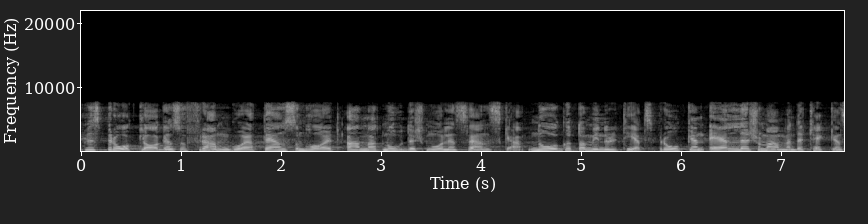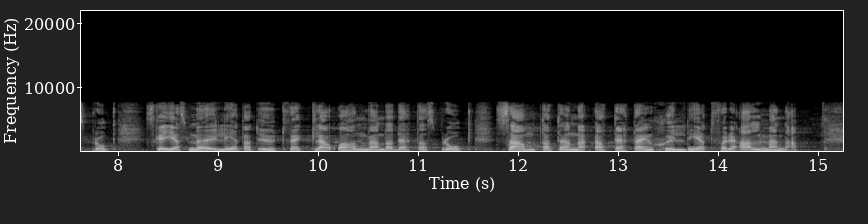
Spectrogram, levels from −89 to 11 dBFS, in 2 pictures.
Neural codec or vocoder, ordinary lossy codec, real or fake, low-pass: codec, 16 kHz, 16 kbps, FreqCodec, larger model; none; fake; none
